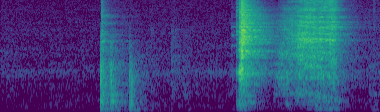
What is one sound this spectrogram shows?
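A metal pot knocks softly against a shelf.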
